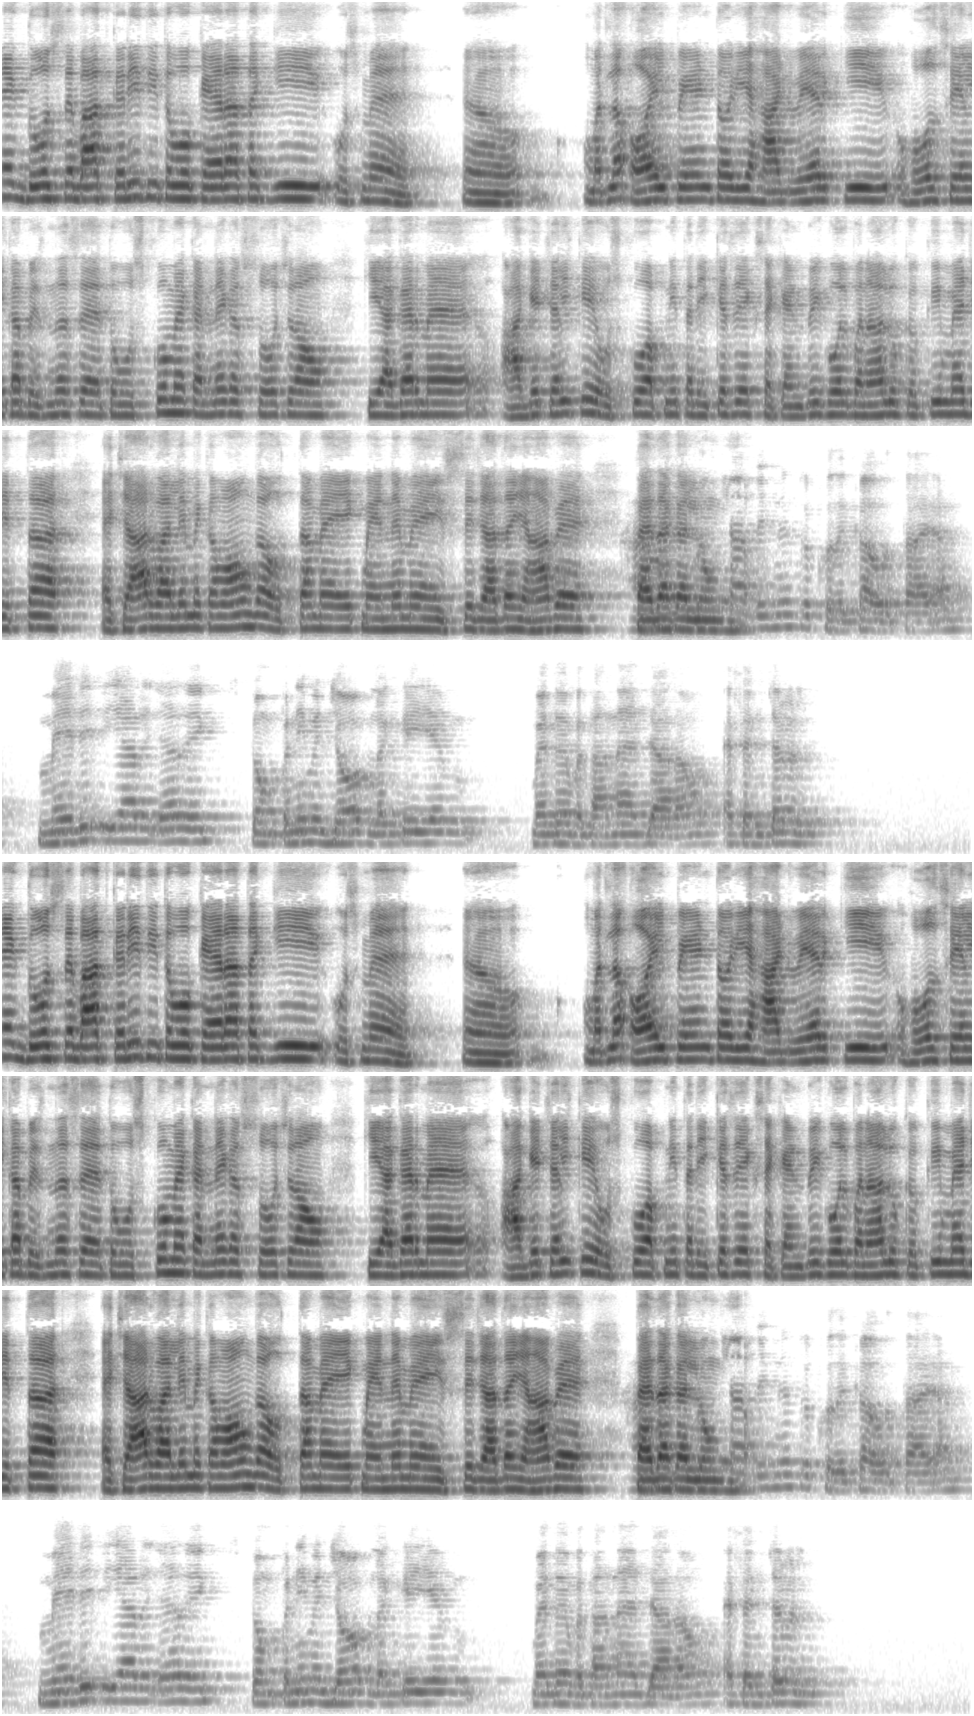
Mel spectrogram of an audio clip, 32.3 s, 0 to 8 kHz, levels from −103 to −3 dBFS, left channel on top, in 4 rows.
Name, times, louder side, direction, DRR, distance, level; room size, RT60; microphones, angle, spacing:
voice 1, 0.0-3.5 3.8-4.6 4.9-10.8 11.1-21.1 21.5-22.3, right 4 dB, 35° right, 0.4 m, -34 dB
voice 2, 21.4-24.1 24.6-26.0 26.3-28.2 28.7-30.9, equal, 10° left, 1.5 m, -50 dB
19.0 x 7.7 x 4.8 m
head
